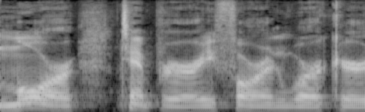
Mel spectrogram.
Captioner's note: speaking French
